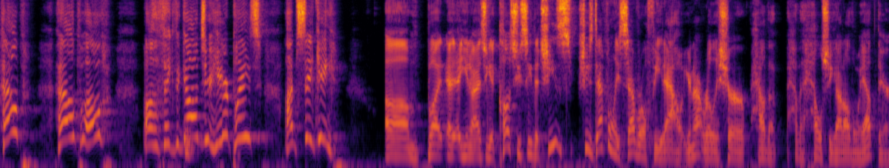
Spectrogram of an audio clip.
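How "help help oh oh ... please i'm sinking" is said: very high, pleading, feminine cry. Narrator voicing a woman sinking in tar who calls out: feminine voice crying for help. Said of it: "feminine voice, uh, sort of crying for help".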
